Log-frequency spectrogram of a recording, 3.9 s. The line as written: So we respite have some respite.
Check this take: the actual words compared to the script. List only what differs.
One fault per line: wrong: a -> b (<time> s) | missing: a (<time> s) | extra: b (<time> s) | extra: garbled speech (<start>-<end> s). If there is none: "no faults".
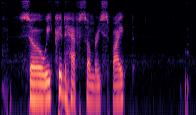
wrong: respite -> could (1.0 s)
